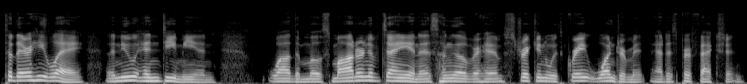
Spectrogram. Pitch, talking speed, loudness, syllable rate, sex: 140 Hz, 185 wpm, -18 LUFS, 5.3 syllables/s, male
